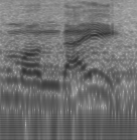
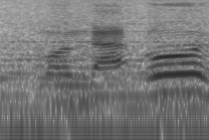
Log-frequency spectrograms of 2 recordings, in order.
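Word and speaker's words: Monday: Si lo veis escrito, se llaman los saltos del Mondaí, pero no se pronuncia Mondaí. Es una palabra guaraní que se pronuncia algo así como Mondaú, Mondaú, Mondaú.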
